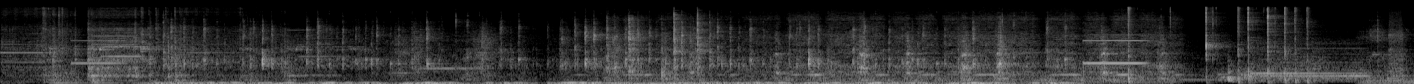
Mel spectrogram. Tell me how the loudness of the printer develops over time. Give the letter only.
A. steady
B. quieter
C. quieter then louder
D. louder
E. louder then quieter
C.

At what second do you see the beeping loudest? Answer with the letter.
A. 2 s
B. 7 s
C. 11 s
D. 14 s
C.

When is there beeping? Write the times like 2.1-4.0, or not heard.
0.7-1.1, 10.8-11.5.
